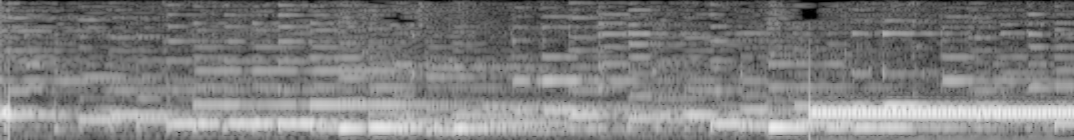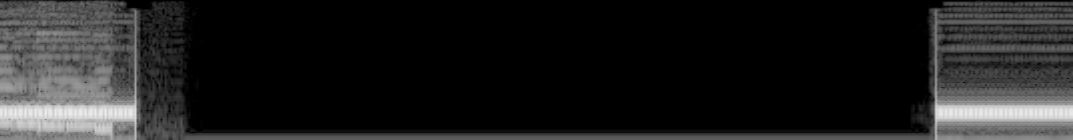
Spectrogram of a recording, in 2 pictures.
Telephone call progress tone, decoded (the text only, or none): ringback tone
